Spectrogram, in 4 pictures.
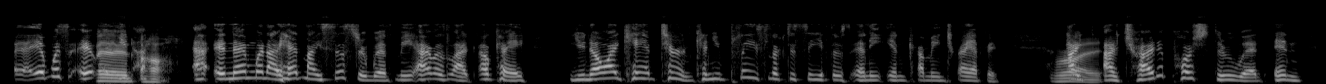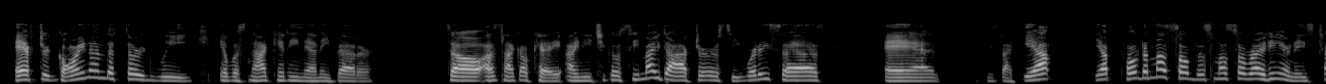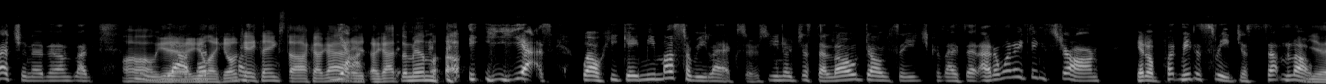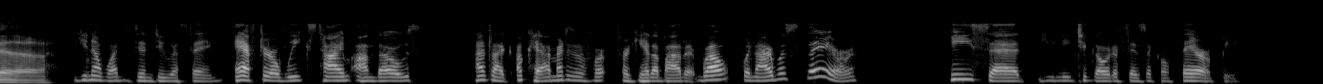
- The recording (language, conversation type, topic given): English, unstructured, How should I decide whether to push through a workout or rest?
- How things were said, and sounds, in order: sigh; laugh; drawn out: "Yeah"; tapping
